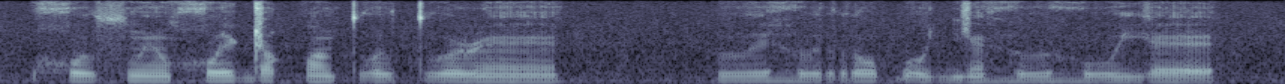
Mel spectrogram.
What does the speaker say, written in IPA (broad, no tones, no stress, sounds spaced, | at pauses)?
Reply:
χʷ e sʷ ẽ χʷ i ɖ i qʷ ẽ tʷ ʌ ɪ̯ tʷ ɯ ʊ̯ ɭ ɛ̃ | ɯ ɪ̯ ɦ ɯ r o ɓ o ɟ ɛ̃ ɦ ɯ ɦ u j ɛ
